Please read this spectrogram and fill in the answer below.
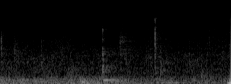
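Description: Faint room tone with low hum and a couple of light clicks in the second half.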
